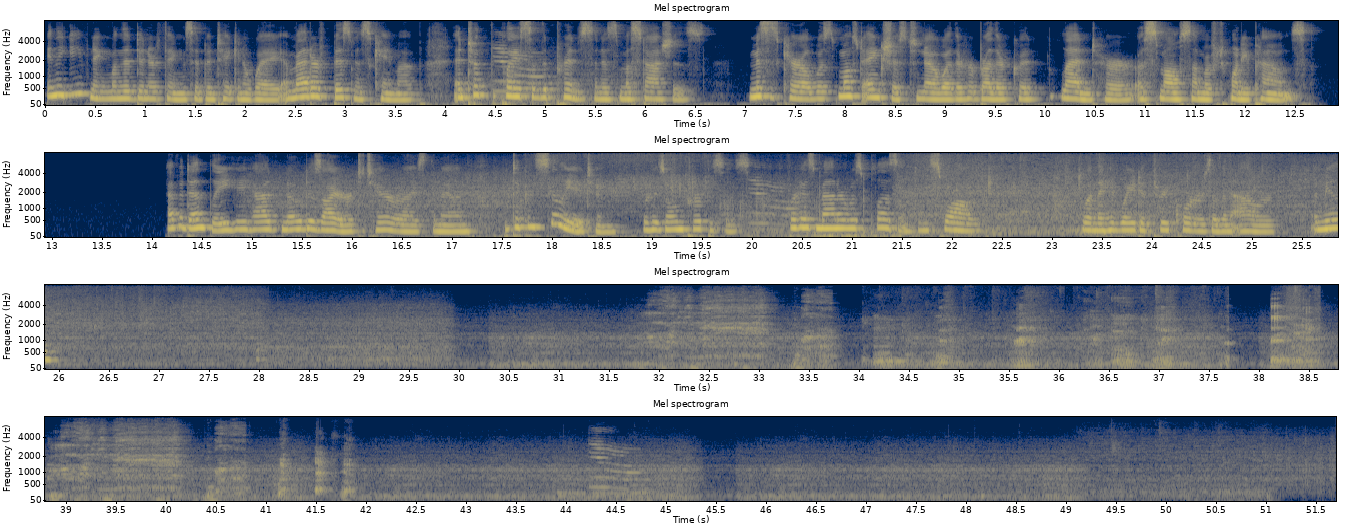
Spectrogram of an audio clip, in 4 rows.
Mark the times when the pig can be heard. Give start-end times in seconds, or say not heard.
31.8-41.9.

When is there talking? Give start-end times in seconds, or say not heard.
0.0-12.7, 14.2-22.4, 23.3-25.9.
